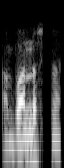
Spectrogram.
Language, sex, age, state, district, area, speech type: Nepali, male, 30-45, West Bengal, Darjeeling, rural, conversation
